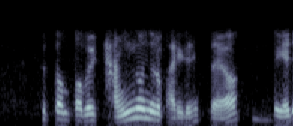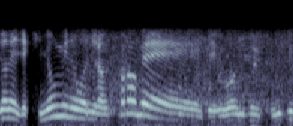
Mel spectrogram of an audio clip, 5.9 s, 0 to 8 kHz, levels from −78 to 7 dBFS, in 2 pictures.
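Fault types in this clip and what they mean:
Noise suppressor artifacts: The background sinks away in the gaps between phrases and swells back under the speech, most noticeably after the room noise grows louder around 3.5 s. A suppressor is pulling noise-only bands down by about 21 dB, frame by frame.
G.723.1 codec: The speech sounds muffled and hoarse, with smeared consonants and nothing above 3.4 kHz. This is heavy damage from G.723.1 at 6.3 kbit/s, an early telephony codec that works in 30 ms frames within a 200 Hz to 3.4 kHz band and tracks the voice slowly.
VoIP packet loss concealed by the speech codec: From 5.39 to 5.45 s the speech collapses into a short stretched sound that fades out. One 30 ms frame was lost, and the decoder filled the gap by extending its last pitch and filter. The next frame still sounds off while the decoder recovers.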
